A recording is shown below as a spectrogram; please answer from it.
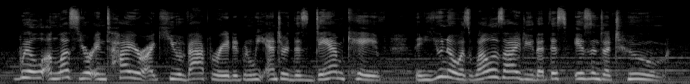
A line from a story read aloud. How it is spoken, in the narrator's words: Beverly shouted after him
